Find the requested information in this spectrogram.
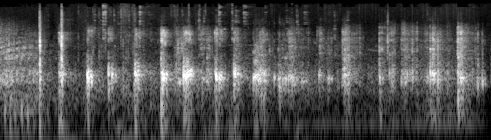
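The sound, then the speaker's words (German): Hooves of a knight's horse as it rides across, a steady run of many clip-clop thuds at moderate volume with no talk. “Na los denn, reite hinüber und mach mir keine Schande.”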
